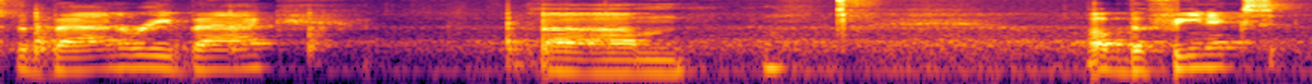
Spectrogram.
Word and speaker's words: Fenix: battery back of the phoenix now phoenix is about f-e-n-i-x it's not uh your normal phoenix like the bird spelled with a p so this is the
